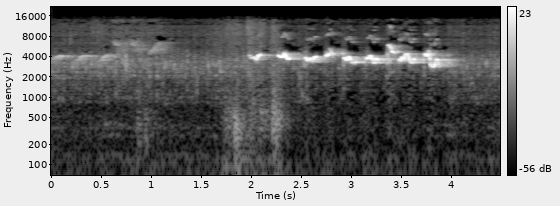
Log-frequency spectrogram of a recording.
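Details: Ultramarine grosbeak delivering a rapid run of sweet, slurred whistled notes over about two seconds, preceded by faint soft chirps and a brief rustling or knocking noise.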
